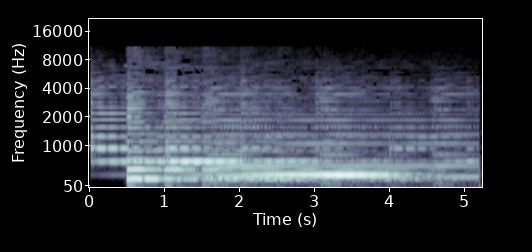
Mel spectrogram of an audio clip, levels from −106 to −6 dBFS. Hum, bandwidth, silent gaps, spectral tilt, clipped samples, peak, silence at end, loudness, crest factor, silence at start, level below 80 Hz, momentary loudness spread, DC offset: none; 7 kHz; none; -7.5 dB/octave; under 0.1%; -10 dBFS; 0.05 s; -23 LUFS; 12 dB; 0 s; -60 dBFS; 21 LU; under 0.1%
